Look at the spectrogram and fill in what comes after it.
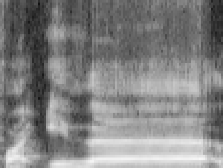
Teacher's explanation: ज़ाल को लंबा करेंगे क्योंकि सामने अलिफ है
